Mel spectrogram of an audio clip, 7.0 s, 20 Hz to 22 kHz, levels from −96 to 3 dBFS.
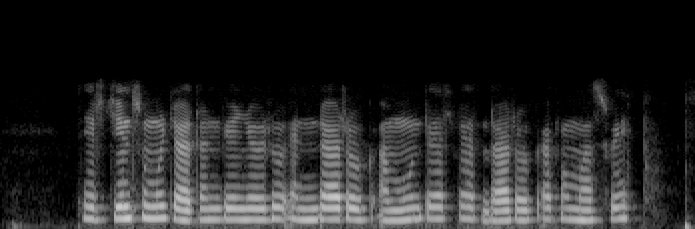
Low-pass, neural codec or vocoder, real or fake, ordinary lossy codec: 5.4 kHz; none; real; none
